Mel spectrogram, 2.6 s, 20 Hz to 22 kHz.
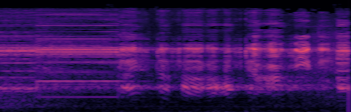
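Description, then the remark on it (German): A toy police car plays a tinny electronic sound effect: a steady high beeping tone, then a warbling, crackly stretch that may be a synthesized voice announcing a wrong-way driver on the A7, fairly loud. “Das Polizeiauto kann nämlich etwas.”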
